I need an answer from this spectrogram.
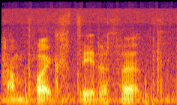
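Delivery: animated duck character voice. Imitating someone from an Instagram video: Daffy Duck voice. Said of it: "that's how he talks".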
